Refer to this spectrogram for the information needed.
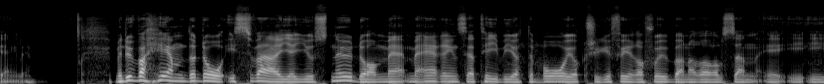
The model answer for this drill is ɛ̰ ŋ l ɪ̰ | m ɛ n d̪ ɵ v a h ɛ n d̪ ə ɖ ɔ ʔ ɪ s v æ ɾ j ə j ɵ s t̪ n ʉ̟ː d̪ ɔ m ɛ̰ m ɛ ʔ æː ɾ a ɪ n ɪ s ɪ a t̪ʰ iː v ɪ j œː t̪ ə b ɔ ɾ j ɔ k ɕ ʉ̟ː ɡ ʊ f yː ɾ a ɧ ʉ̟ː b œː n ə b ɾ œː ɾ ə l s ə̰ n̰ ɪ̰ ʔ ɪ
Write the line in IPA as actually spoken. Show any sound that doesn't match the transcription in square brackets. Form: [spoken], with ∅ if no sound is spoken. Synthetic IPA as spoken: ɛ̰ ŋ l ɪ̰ | m ɛ n d̪ ɵ v a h ɛ n d̪ ə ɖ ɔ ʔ ɪ s v æ ɾ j ə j ɵ s t̪ n ʉ̟ː d̪ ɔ m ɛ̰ m ɛ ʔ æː ɾ a ɪ n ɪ s ɪ a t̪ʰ iː v ɪ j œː t̪ ə b ɔ ɾ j ɔ k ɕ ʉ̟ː ɡ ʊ f yː ɾ a ɧ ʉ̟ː b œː n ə [∅] ɾ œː ɾ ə l s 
